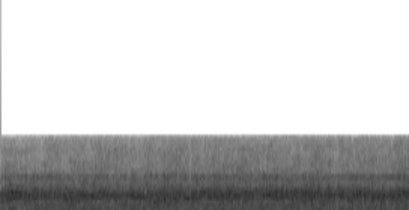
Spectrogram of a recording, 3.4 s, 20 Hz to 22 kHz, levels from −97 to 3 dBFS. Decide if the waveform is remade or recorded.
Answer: remade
